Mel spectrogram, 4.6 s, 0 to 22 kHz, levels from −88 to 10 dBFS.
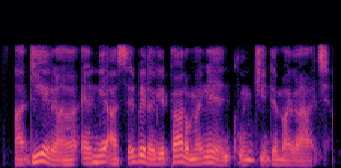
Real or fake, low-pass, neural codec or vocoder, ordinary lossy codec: fake; 7.2 kHz; codec, 16 kHz, 1 kbps, FreqCodec, larger model; none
